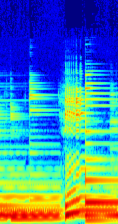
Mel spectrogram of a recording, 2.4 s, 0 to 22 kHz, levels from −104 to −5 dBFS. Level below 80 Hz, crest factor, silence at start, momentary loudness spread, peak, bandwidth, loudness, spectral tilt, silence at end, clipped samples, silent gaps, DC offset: -38 dBFS; 12 dB; 0 s; 4 LU; -4 dBFS; 6.2 kHz; -16 LUFS; -9 dB/octave; 0 s; under 0.1%; none; under 0.1%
